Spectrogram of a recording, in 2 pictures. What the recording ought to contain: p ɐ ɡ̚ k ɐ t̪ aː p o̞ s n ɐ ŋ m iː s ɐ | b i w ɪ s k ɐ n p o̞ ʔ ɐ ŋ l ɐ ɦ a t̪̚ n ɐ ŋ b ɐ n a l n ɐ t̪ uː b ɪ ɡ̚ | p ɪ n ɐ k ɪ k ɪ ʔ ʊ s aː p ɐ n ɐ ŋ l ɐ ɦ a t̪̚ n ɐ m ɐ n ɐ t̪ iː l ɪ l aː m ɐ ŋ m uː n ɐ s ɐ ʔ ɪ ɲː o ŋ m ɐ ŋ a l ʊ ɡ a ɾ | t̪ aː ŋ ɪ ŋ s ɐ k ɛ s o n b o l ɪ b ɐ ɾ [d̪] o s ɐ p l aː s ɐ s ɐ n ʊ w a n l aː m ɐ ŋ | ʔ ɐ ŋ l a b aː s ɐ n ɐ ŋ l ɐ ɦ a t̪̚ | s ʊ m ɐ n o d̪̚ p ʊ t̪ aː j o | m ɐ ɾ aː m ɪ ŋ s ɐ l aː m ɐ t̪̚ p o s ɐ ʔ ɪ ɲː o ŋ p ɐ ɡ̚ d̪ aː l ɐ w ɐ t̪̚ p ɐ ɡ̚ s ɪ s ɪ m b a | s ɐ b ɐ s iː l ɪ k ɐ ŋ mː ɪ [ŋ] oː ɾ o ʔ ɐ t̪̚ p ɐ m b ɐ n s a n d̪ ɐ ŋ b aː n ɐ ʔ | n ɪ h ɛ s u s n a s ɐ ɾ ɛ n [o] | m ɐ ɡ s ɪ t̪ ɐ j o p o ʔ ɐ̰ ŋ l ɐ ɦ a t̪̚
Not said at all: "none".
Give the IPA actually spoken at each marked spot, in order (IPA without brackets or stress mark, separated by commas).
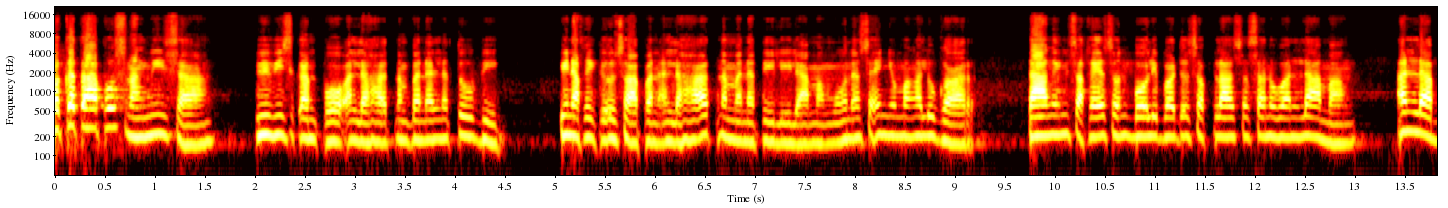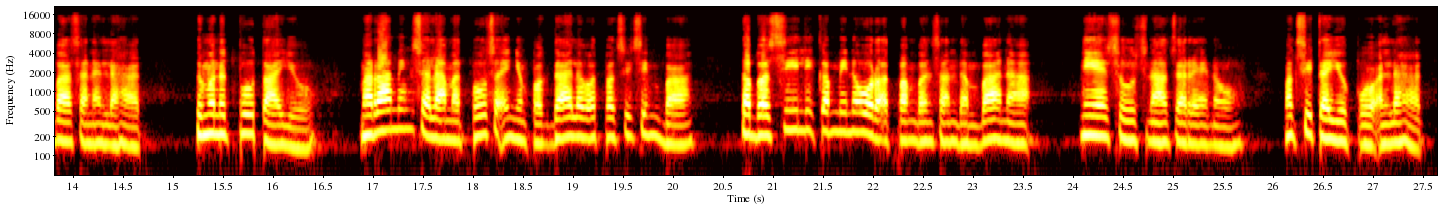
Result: d̪, n, o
